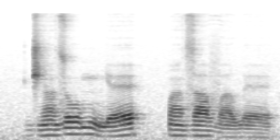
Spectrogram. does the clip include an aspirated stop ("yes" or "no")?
no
